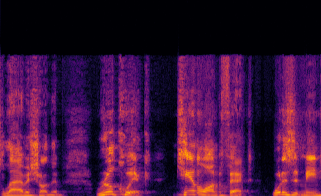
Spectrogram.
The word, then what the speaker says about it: Cantillon: Jerry, how do you pronounce? Do you say Cantillon? Cantillon.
